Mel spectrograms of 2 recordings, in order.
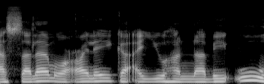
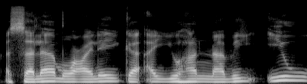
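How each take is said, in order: First: "উ" said as a bare u with no y glide; wrong plain u. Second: "ইউ" said as a clear glided yu, slow; correct yu sound. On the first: Teacher showing the common mistake, plain "উ" without y. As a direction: drop the glide, end on a flat "উ". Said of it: "তখন হামজা আসতেছে". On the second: Teacher reciting the tashahhud correctly, slow clear "ইউ". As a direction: lay the glide into "ইউ" at the end. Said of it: "সেখানে ইয়া এর উপরে পেশ". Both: Shown as a demonstration.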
